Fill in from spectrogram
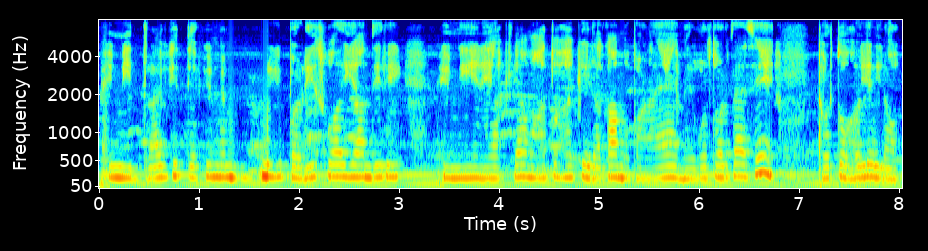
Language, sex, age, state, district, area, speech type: Dogri, female, 30-45, Jammu and Kashmir, Samba, rural, spontaneous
